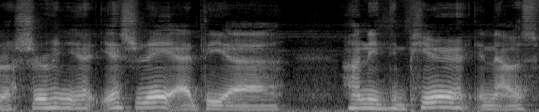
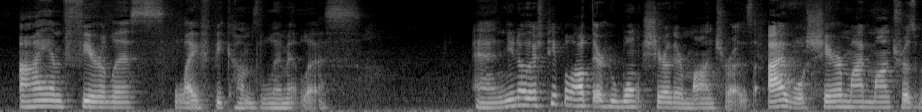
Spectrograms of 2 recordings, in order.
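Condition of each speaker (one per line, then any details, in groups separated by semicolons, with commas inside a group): Traumatic brain injury
No condition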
